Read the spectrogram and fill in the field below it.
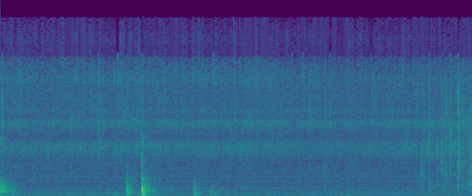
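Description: Steak fajita strips sizzle steadily in a hot pan as melted butter is poured over and stirred in, with a few sharp spatula scrapes and clicks over the continuous crackling hiss.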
